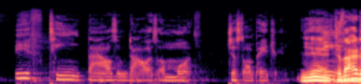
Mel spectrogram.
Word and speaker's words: Patreon: Is Patreon? Am I saying it correctly? Patreon, yeah.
